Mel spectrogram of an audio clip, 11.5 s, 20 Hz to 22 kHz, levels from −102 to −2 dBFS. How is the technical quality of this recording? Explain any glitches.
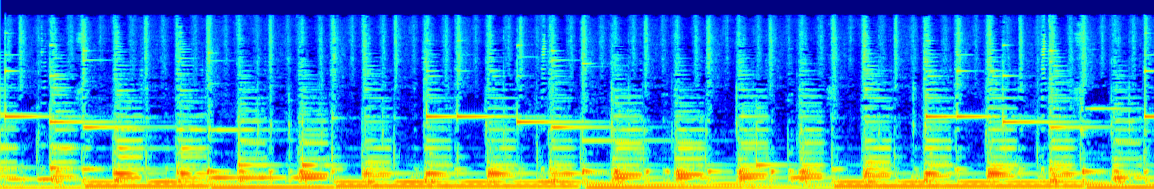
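No glitches can be heard anywhere in the recording. The audio stays steady throughout, so there is nothing to explain.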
